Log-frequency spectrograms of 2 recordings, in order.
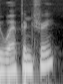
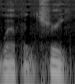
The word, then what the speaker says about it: weaponry: You said weapon tree. Weaponry. Yeah, Sorry. weaponry, yeah. There ain't no T in it.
